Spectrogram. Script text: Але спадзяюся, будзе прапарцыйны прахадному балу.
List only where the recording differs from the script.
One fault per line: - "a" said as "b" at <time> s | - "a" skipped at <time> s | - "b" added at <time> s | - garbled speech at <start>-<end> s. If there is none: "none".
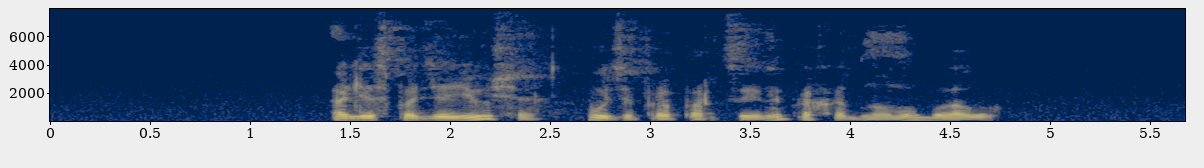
none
